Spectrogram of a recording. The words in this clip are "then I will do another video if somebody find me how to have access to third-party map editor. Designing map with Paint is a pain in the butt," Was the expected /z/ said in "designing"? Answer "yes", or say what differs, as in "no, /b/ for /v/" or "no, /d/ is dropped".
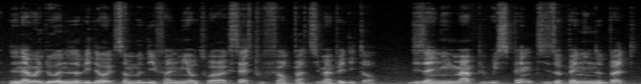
yes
